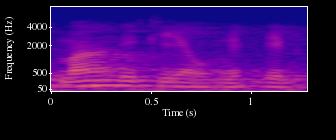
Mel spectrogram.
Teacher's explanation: Ma-nya dibaca panjang, beda dengan kita baca surat An-Nas, Malikin Nas ya.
